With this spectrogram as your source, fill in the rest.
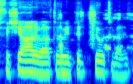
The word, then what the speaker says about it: Fashanu: Yeah, it's so hammered into me that it's Fashanu after we've talked about it.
